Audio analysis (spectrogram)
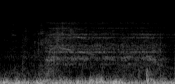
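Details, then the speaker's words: Used, long-sitting Predator 420 engine pulled over by its recoil starter: a short pull gives firm, chunky low thumps as the piston comes over. Apparently good compression. "you can hear it has compression. So I don't know, I'm excited."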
